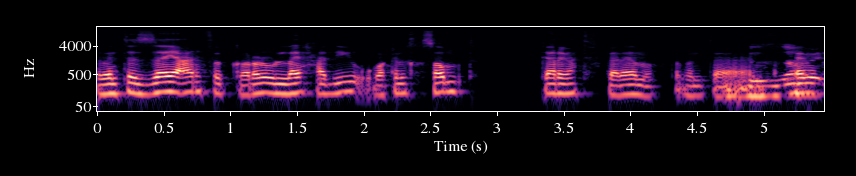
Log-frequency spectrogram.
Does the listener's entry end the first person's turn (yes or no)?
yes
